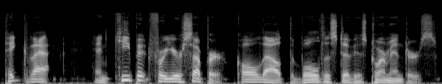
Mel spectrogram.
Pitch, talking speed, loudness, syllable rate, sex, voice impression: 110 Hz, 205 wpm, -18 LUFS, 5.2 syllables/s, male, very masculine, slightly old, very thick, tensed, slightly weak, bright, soft, clear, fluent, slightly nasal, cool, intellectual, refreshing, very sincere, very calm, very mature, very friendly, reassuring, unique, elegant, wild, sweet, lively, kind, slightly intense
